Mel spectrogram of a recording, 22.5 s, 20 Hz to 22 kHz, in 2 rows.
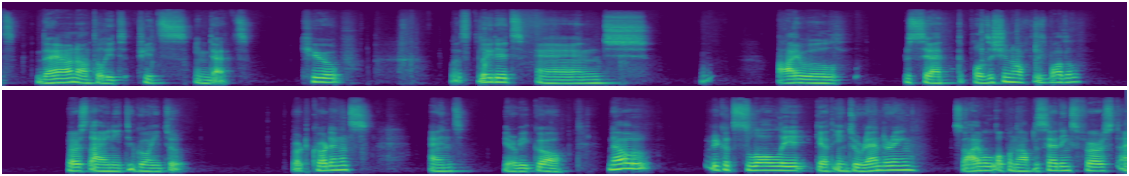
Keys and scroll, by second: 1.4 e, 4.8 Delete, 9.7 KP_0, 10.3 Return, 13.9 KP_0, 14.1 Return.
